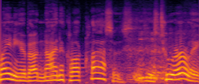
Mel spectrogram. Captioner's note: laughter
